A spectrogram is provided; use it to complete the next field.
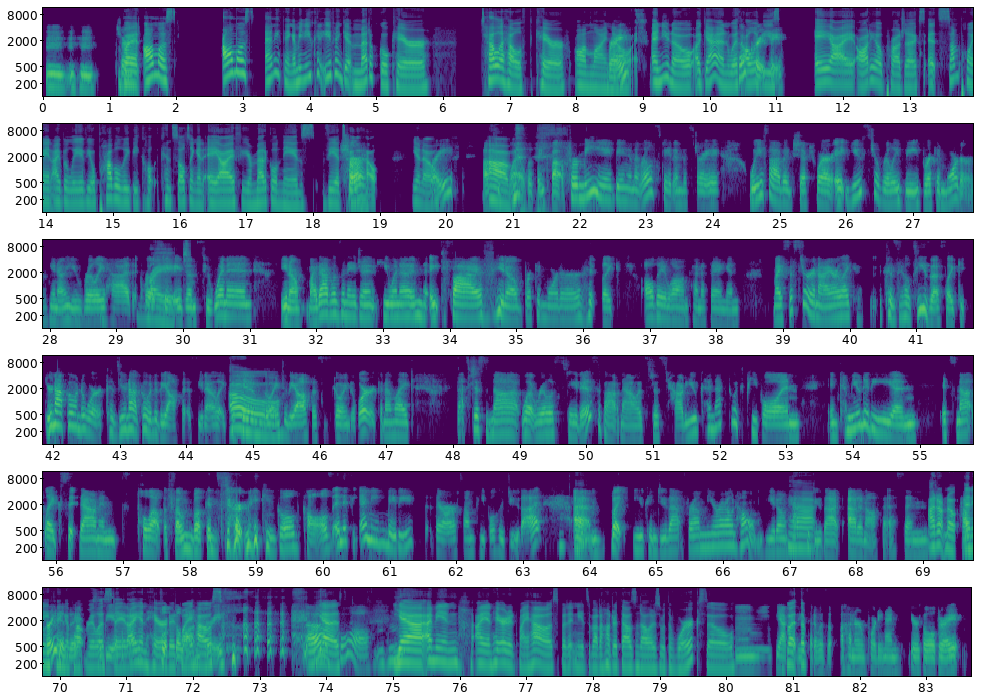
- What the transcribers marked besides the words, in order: tapping; other background noise; chuckle; chuckle; drawn out: "Oh"; laughing while speaking: "start"; laugh; chuckle
- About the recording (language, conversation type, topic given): English, unstructured, How has remote work changed the way people balance their personal and professional lives?
- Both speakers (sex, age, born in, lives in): female, 45-49, United States, United States; female, 50-54, United States, United States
